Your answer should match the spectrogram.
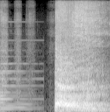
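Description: A chiming music jingle fades out, and about a second in a loud roar sound effect, like a large animal's roar, starts suddenly and dies away.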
